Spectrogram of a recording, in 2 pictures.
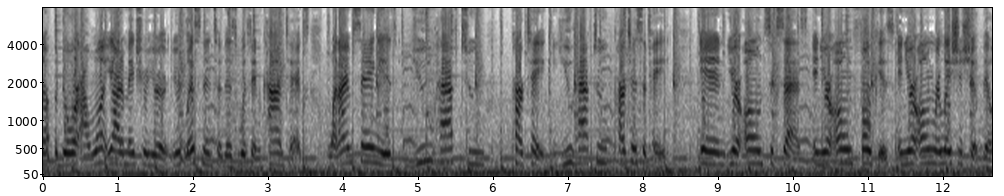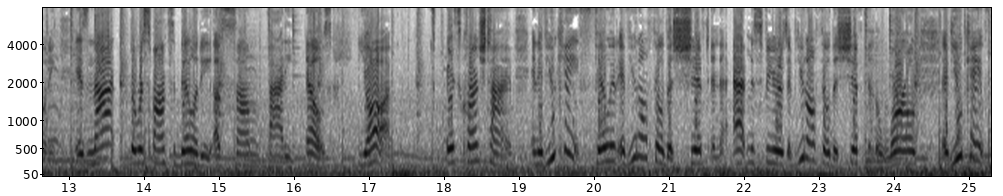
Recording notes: uncut, car drive (yes, that's where this podcast was recorded)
